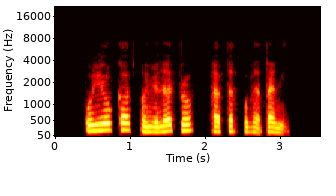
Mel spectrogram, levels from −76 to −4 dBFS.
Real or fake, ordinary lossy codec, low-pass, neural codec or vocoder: fake; AAC, 32 kbps; 7.2 kHz; codec, 16 kHz, 1.1 kbps, Voila-Tokenizer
